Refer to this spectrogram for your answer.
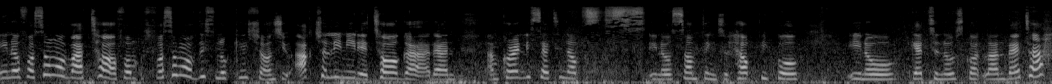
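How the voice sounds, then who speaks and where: A woman speaks at a moderate pace in a high voice with lively intonation, the sound dry with no echo and a little background noise. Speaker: travel vlogger. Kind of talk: casual vlog chat. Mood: cheerful, enthusiastic. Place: beach. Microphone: phone near.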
